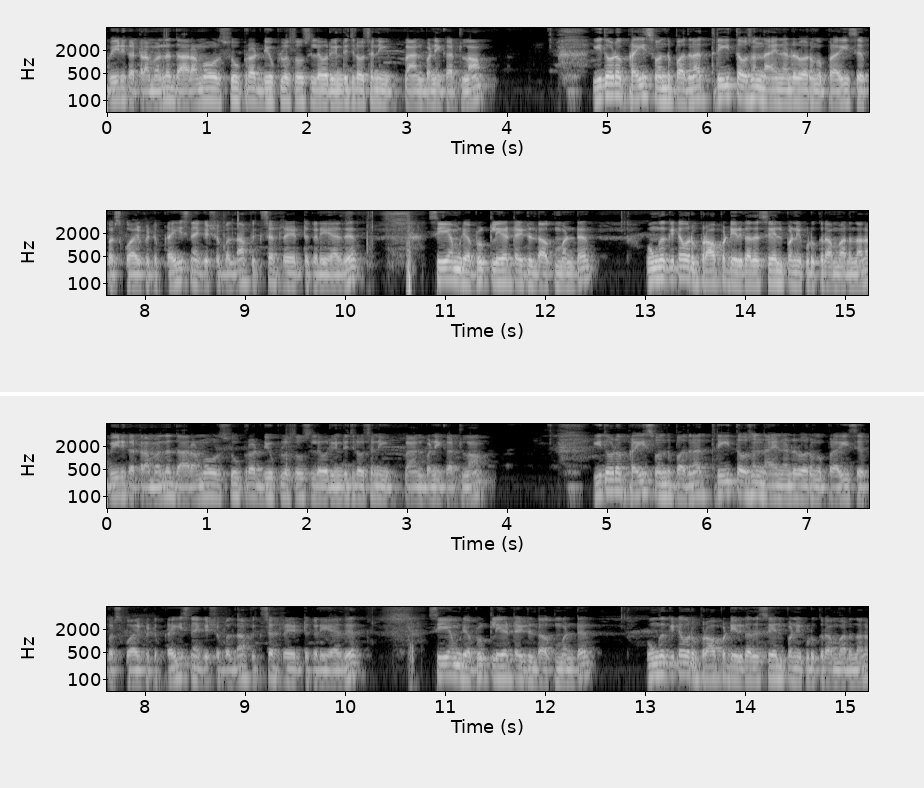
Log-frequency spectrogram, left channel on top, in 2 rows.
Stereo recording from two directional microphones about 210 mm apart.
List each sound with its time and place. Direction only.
0.0 s speech: 15° left (ahead or behind)
4.5 s speech: 15° left (ahead or behind)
